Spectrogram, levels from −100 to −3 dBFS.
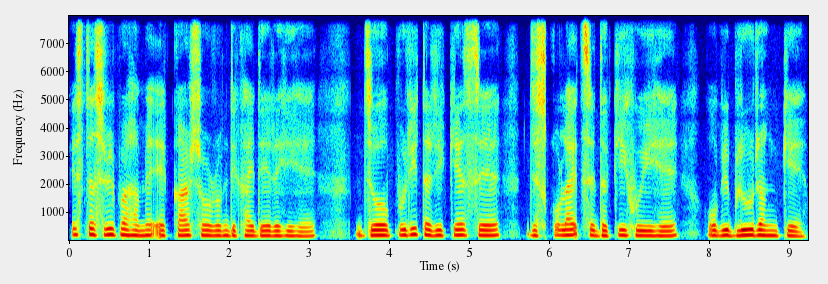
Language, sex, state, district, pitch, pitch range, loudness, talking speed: Hindi, female, Arunachal Pradesh, Longding, 180 Hz, 175-190 Hz, -15 LUFS, 170 wpm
